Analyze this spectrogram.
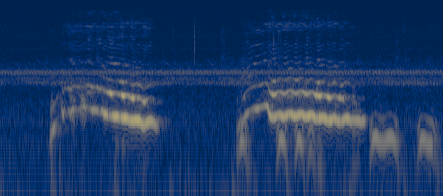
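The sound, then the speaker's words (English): A person imitates a barn owl call with two long, wavering, falling wails followed by a few short hooting notes, fairly loud, over a steady high-pitched hiss. “How about the barn owl?”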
